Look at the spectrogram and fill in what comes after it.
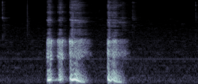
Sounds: Throat clearing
